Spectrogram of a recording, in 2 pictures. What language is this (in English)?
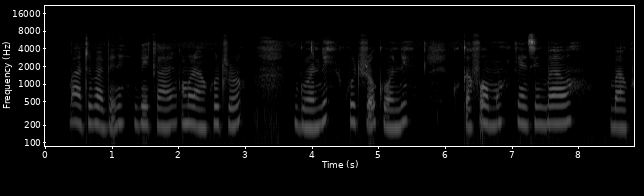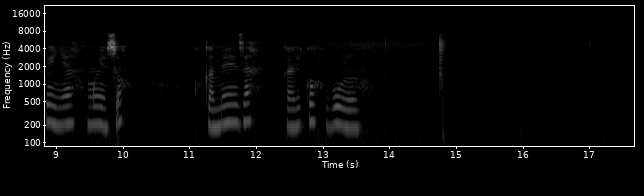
Masaaba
